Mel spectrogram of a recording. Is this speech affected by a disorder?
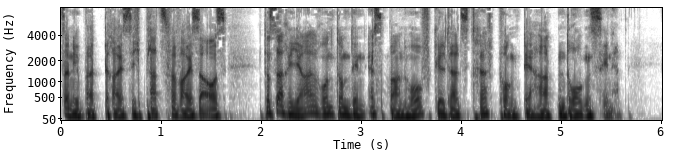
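No.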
